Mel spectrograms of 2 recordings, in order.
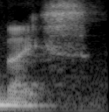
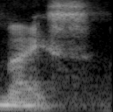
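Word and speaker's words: Myss: that I've learned from a woman named Carolyn mace and uh spells MSS but pronounced mace okay and what this looks into is for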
